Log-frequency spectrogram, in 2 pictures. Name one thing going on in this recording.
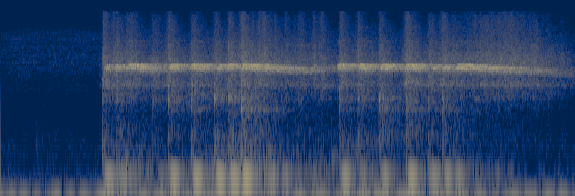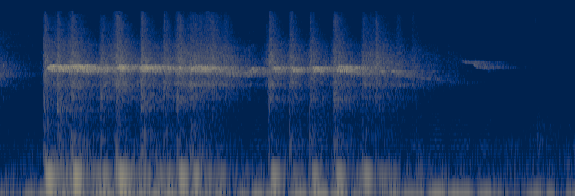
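A small hand-held percussion instrument is shaken rapidly, rattling with a bright ringing tone.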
